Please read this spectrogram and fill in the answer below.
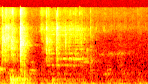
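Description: Near silence: room tone with a few faint, short clicks in the first second.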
